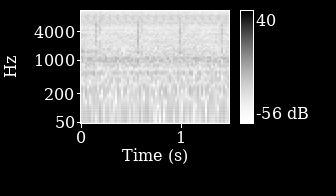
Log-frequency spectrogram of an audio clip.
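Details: Chinese diesel heater with E-08 code and heavy smoke, glow plug suspected of not getting hot enough to ignite the diesel: light, even ticks about two and a half per second over a low fan rumble; fuel pump metering normally on startup.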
